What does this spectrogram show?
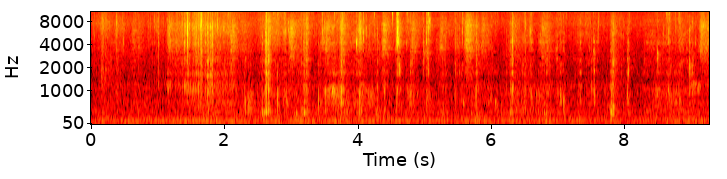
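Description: Biting into and chewing a sandwich of toasted waffles, scrambled eggs and bacon, close to the microphone: irregular crisp crunches and wet mouth clicks, over a steady low hum.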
